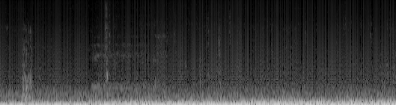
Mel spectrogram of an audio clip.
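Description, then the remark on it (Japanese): Steady, deep road rumble from inside a car driving from Nagoya toward Gifu Prefecture, Japan, as light rain begins to fall; constant and fairly loud throughout, with a few faint higher tones briefly rising above the drone near the start. “ただいま、名古屋から、実家の岐阜県に向かってですね、車を走らせておりますが、パラパラパラパラと降ってまいりました。”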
